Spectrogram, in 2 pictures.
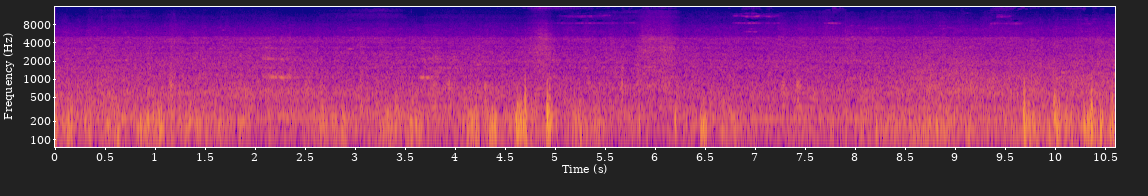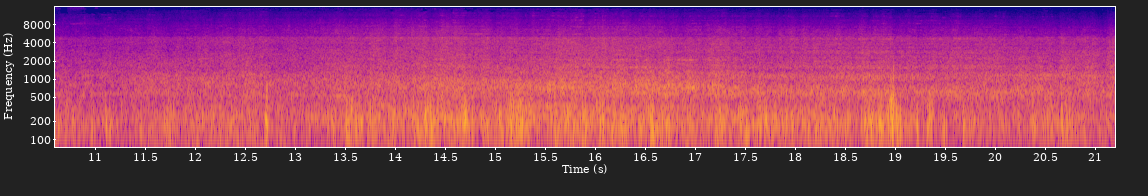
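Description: Freight cars of an intermodal train carrying highway trailers rolling past. A steady rumble of steel wheels on rail, with scattered clanks and knocks, gets louder about two thirds of the way through.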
